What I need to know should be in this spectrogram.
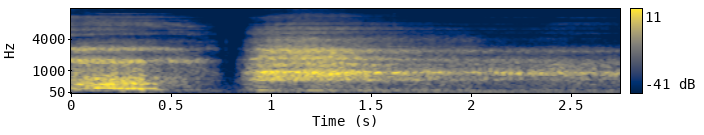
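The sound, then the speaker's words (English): Deep, slow breathing: two long, airy breaths separated by a brief silent pause, the second easing off gradually, heard alone with no talk. “Let us take a moment to breathe.”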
